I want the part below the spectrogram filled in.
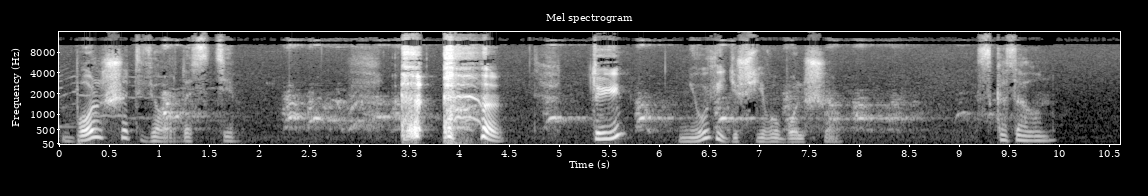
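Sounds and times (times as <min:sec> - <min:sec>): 
speech: 0:00.1 - 0:01.9, 0:04.2 - 0:04.5, 0:05.3 - 0:07.9, 0:09.2 - 0:10.0
man coughing to clear his throat: 0:03.2 - 0:04.4.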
